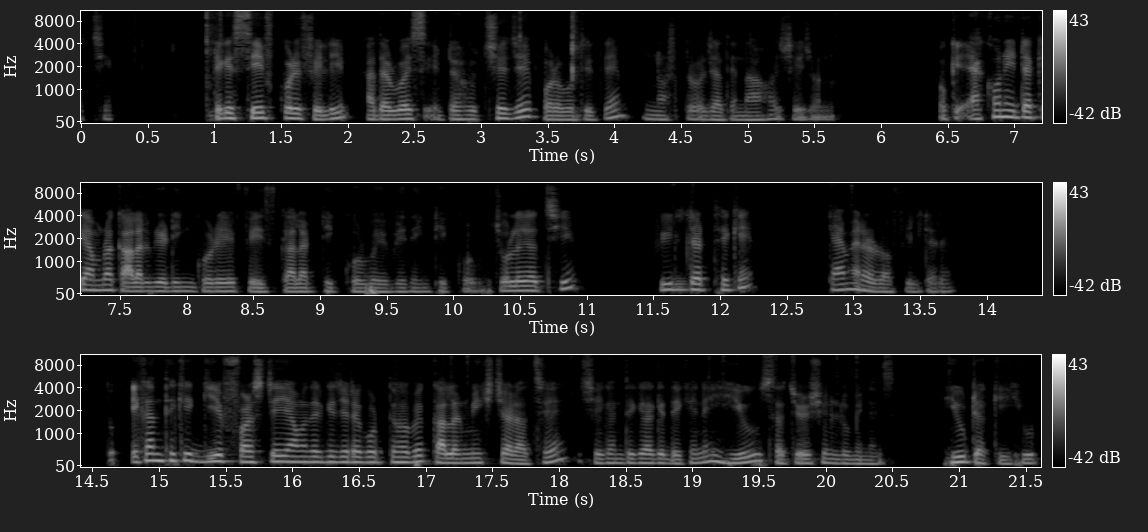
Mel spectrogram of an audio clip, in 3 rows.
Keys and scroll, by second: 0.0 super+s.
